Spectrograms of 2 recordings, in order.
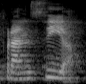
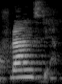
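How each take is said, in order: First: Francia shifted to fran-CÍ-a; stress on i in Francia. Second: Said in the usual way. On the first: Shown as a demonstration. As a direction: move the accent of Francia onto the i. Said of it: "el acento está en la I". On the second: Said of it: "de tener el acento en Fran".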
